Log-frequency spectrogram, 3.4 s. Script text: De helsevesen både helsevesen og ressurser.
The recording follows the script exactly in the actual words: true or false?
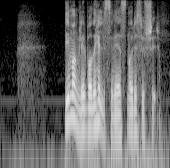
false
